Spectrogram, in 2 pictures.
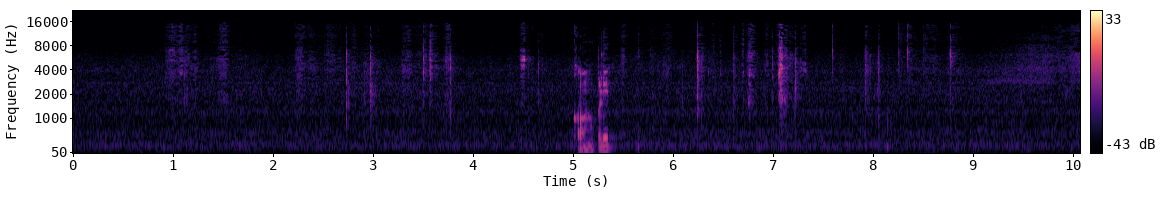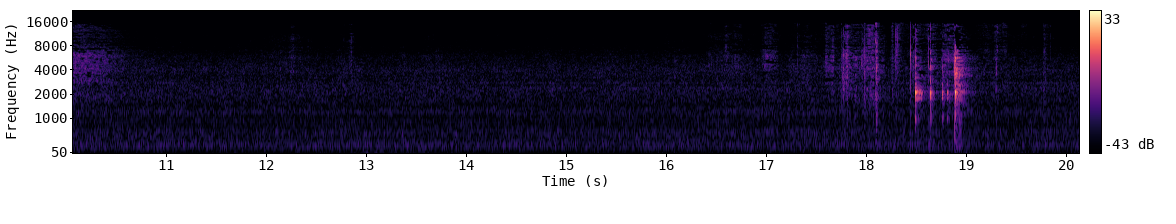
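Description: A plastic case clicks and rattles as it is handled.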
